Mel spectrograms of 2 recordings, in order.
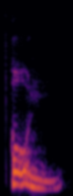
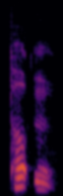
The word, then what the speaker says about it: potent: you uh the the T you stop your tongue and the bottom of your sorry your your tongue and the top of your mouth your pallet you stop p and then like import import your your uh your tongue stops at the top of your your mouth your your your mouth uh and then you just important important potent Yeah.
